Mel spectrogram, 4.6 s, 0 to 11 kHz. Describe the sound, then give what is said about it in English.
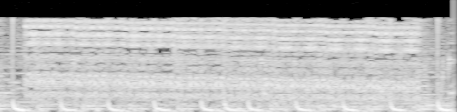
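A video game cruiser ship sound effect, the first enemy ship met in the game and present in all levels: a loud, steady buzzy electronic drone with shrill high overtones, riding on a fast, regular low throb of repeating downward-sweeping pulses. “Okay, that's the cruiser. That appears on level 1.”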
